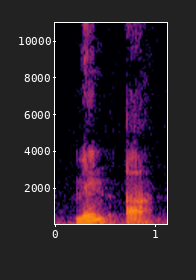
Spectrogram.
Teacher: نون ساکن کے بعد حروف حلقی میں سے حمزہ ہے، تو اس لیے میں نے یہاں پہ گنہ نہیں کیا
